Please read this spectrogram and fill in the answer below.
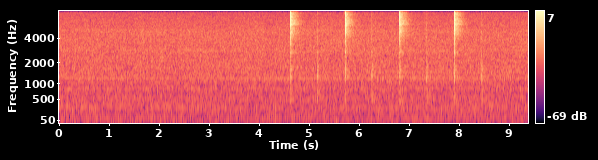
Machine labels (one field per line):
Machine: valve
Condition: normal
